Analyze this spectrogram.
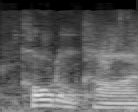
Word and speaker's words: Kotal Kahn: marry marry Corky Connor Kotal Kahn or portal Kahn I apparently I've been mispronouncing him the entire time it's not quarto its total or quartile or I don't know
